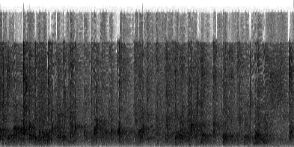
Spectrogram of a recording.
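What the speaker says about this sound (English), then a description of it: "let's clap hands for your dad" An audience claps for a dad on a radio show, close, moderately loud clapping in uneven pulses with voices mixed in beneath.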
